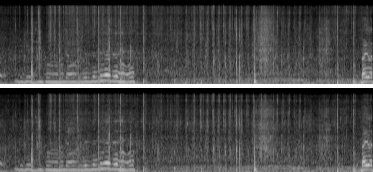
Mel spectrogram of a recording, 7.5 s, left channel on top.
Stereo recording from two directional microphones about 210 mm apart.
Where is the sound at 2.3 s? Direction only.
5° right (ahead or behind).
